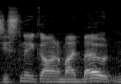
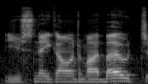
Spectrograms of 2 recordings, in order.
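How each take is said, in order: First: Badly faked British voice; mock British, lightly put on; attempted British accent. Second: Put-on British accent slipping into Australian; badly faked Australian vowels; mock Australian, half-committed; accidental Australian accent. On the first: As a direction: have a clumsy go at a British accent. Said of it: "I gave him a British accent". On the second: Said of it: "or that's Australian".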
